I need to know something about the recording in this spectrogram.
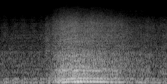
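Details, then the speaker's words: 2015 Polaris RZR 900 after installing a Mother Clutcher primary clutch kit with a brand new belt: short clean rev swells and falls back smoothly, no squeal, rattle or slip noise; clutch engagement sounds normal. "There you go. That seems all right. Again, it's going to be kind of moving just slightly. Nothing's perfect."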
